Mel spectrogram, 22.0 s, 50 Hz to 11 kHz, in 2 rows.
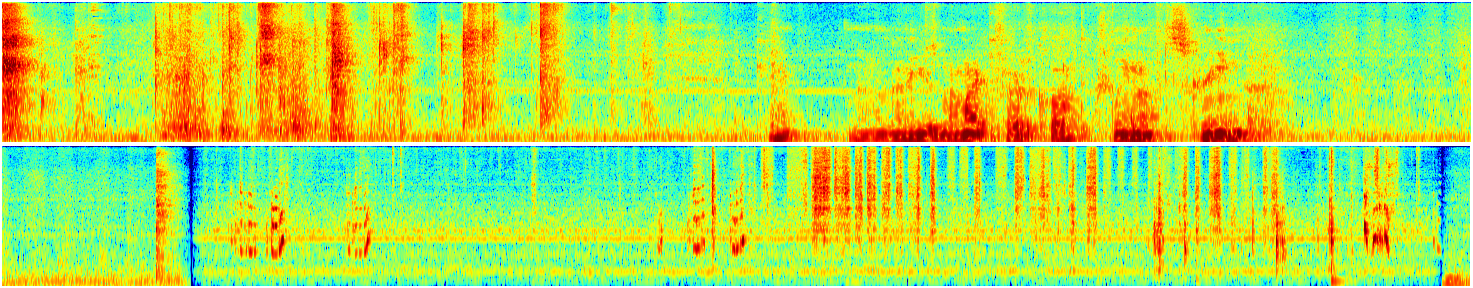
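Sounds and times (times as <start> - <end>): cloth rubbing screen: 9.4 - 13.8
cloth squeaking on screen: 12.7 - 13.9, 15.8 - 17.6, 18.9 - 21.8.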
